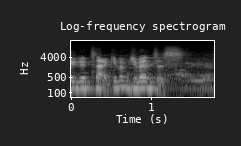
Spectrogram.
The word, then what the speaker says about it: Juventus: good attack give him Juventus Juventus that's how you pronounce it sorry by Munich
